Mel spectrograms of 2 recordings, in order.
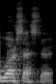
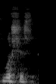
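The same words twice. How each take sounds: First: The middle syllable is pronounced. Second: The middle syllable is dropped. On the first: The speaker calls it wrong. "It's not Worcester" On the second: The speaker calls it right. "the middle bit is just gone"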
